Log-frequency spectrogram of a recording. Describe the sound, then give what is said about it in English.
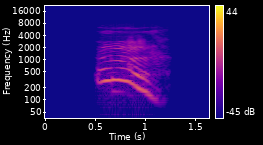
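A single drawn-out yawn, fairly clear, sliding downward in pitch and tapering off with a sighing, groan-like voiced tone after about a second. “Oh, you mentioned Shawn Spears and I just yawned.”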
